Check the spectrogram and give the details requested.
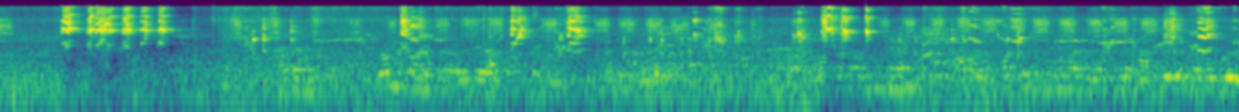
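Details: Pet Java sparrows in an aviary, several birds calling while bathing: a quick burst of five high, sharp chirps early on, then scattered single chirps among water splashing and fluttering wings.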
